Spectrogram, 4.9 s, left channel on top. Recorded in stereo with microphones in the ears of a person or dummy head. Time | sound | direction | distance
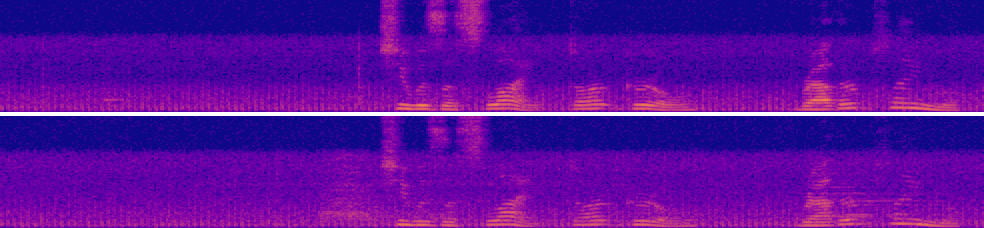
1.9 | a woman speaking | 40° left (ahead or behind) | 1.0 m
